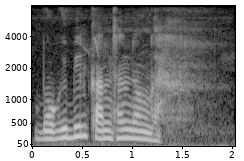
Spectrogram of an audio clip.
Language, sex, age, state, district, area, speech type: Assamese, male, 30-45, Assam, Sivasagar, rural, spontaneous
